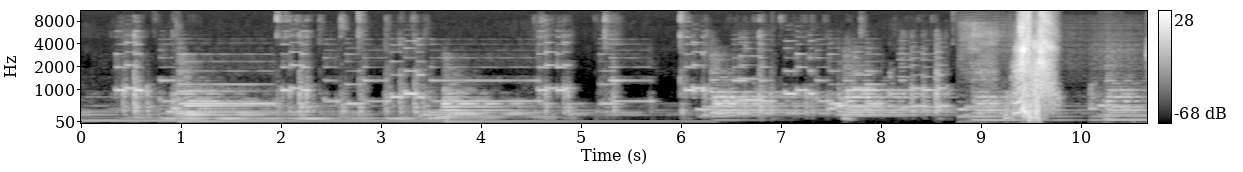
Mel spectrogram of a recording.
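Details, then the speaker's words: Single sharp adult sneeze, just after a burp, over keyboard synth music playing in the background. "just burped and sneezed what the [ __ ] so maybe i'm gonna go for there's gonna be something like this"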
